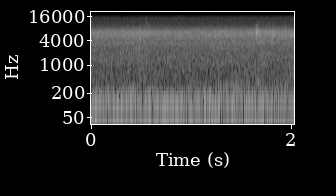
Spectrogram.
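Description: Low, steady rumble of an engine running, with a fine rapid flutter.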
